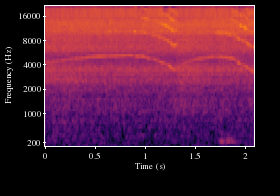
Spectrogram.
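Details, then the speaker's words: Steady high-pitched whine of a high-speed dental handpiece cutting dry on a practice tooth #18 during gold onlay preparation; handpiece tipped mesially to widen the distal box form; faint room hiss; high-speed dental handpiece. "i'll tip my hand piece mesially and then we'll start to drop that a little bit and i'm going to widen the box a little bit again there likely was a restoration there"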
